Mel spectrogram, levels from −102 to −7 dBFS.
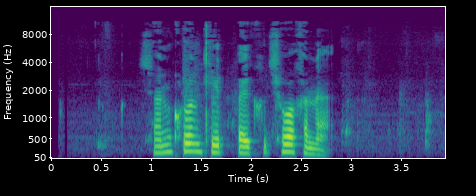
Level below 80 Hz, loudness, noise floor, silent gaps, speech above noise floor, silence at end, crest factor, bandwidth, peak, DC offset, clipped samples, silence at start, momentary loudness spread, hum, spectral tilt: -78 dBFS; -26 LUFS; -66 dBFS; none; 40 dB; 0.15 s; 22 dB; 11.5 kHz; -6 dBFS; under 0.1%; under 0.1%; 0.95 s; 11 LU; none; -6.5 dB/octave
